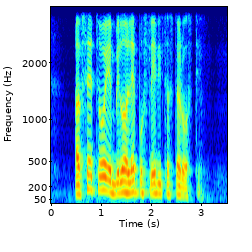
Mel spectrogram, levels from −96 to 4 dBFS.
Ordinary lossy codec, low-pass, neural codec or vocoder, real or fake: none; 3.6 kHz; codec, 16 kHz, 0.9 kbps, LongCat-Audio-Codec; fake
